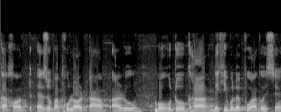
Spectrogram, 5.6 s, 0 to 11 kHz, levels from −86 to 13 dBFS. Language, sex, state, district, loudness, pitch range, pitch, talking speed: Assamese, male, Assam, Sonitpur, -15 LUFS, 105-115 Hz, 110 Hz, 105 wpm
